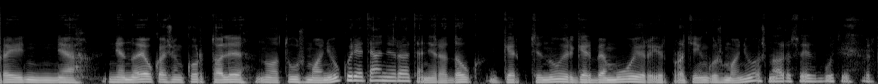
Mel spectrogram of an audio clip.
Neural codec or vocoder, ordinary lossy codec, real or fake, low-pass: none; Opus, 24 kbps; real; 14.4 kHz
